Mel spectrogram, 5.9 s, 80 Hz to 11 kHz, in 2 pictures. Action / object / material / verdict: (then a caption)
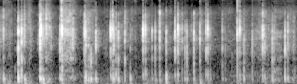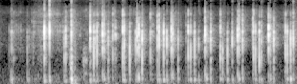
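tap / cloth-covered hardcover book spine / cloth / none. Long nails tap and scratch along the spine of a beige cloth-bound hardcover book held in the hand. A rapid, uneven series of dry, crisp clicks and scratchy strokes follows, each fading almost instantly. The sound is bright and thin, centred around 3.3 kHz, with no low end.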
